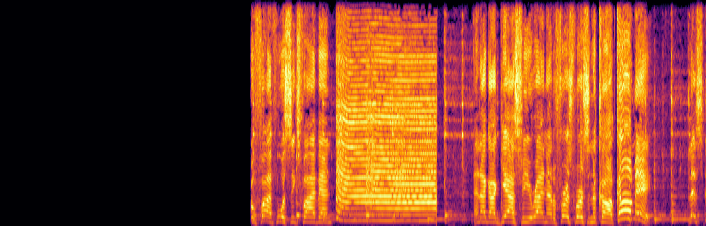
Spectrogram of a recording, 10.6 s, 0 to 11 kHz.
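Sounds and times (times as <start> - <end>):
speech: 3.8 - 6.1, 6.7 - 10.5
loud sustained horn blast: 5.0 - 6.6.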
